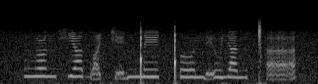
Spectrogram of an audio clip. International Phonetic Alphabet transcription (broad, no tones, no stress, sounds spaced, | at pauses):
ðˤ o n ç e i̯ dˤ a̰ c ḛ ŋ͡ǃ e ǃʰ o n ḛ u̯ j a n ǀʰ a̰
